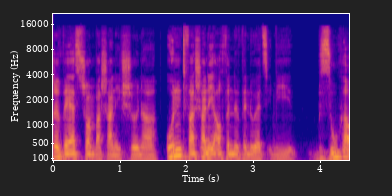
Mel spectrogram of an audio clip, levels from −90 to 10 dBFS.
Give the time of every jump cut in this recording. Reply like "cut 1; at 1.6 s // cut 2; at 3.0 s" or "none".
cut 1; at 1.6 s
